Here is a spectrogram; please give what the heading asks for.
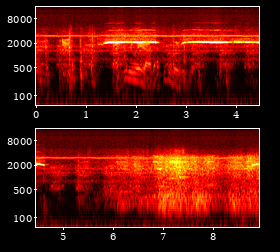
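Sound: train running on rails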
